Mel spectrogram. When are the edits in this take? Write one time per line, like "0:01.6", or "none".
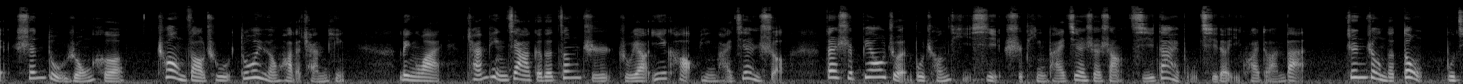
0:13.4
